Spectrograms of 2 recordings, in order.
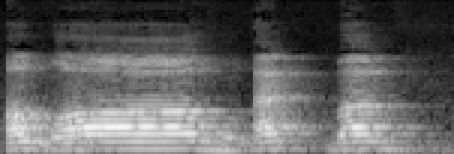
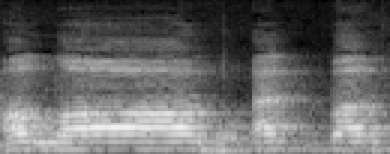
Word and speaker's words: اللہ اکبر: کا درست تلفظ ہے اللہ اکبر۔ میں ایک مرتبہ پڑھتا ہوں، آپ نے دہرانا ہے اس کو، صرف لام کو لمبا کرنا ہے اور کسی لفظ کو لمبا نہیں کرنا، اللہ اکبر اللہ اکبر۔ اب اس میں غلطی کون کرتا ہے؟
